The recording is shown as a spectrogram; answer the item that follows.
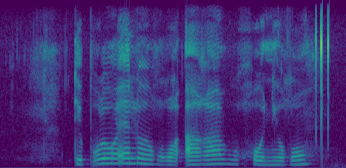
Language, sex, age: Northern Sotho, female, 25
